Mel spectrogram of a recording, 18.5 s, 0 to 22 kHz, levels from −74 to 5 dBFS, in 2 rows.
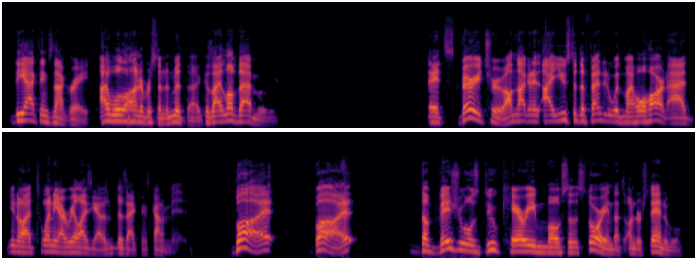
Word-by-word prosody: The 180 +3 +4
acting's 165 -6 0
not - - +1
great. - - -6
I 165 - +4
will 165 0 +2
100% 140 -6 0
admit 145 +4 -1
that, - - -10
'cause 140 0 -5
I 150 +1 +4
love 180 0 +1
that 155 -5 +3
movie. 90 -5 -18 2.0
It's 135 -3 -1
very - - +5
true. - - -3
I'm - - +2
not 165 +1 +3
gonna 160 0 0
I 155 +1 +4
used 180 +4 -3
to 180 - -3
defend 170 +2 +1
it 165 - -9
with 150 -3 -3
my 140 -1 +1
whole 150 +2 0
heart. 170 +1 +2
I 125 0 +1 0.2
you 155 - -6
know, 140 -1 +1
at 135 -3 0
20, 160 0 +1
realized, 130 -3 0
"Yeah, 100 - -3
this 105 +2 -10
this 125 -1 -6
acting 100 - -5
is - - -23
kind 90 - -4
of 75 - -22
mid." 70 - -21 0.8
But 220 -4 +2 0.6
but, - - +2 0.9
the 175 -1 +4
visuals 175 - 0
do 190 +3 -4
carry 155 +1 +3
most 130 -1 -2
of 130 - -3
the 130 - -9
story, 130 +1 +1
and 105 - -9
that's 105 - -8
understandable. 105 - -2
150 Hz, 180 wpm, -24 LUFS, 125-165 Hz, 2.0 s, very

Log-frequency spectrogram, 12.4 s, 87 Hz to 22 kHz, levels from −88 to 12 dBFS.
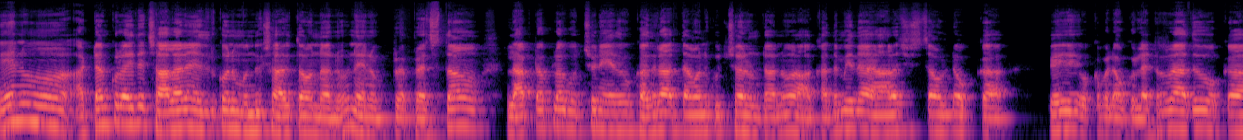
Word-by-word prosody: నేను 180 +5 +1 0.6
అడ్డంకులు 160 +8 +1
అయితే 160 +1 +2
చాలానే 140 +3 +6
ఎదుర్కొని 140 +1 -1
ముందుకు 130 +1 -1
సాగుతా 115 -1 +3
ఉన్నాను. 105 -2 0 0.2
నేను 110 -2 +1 0.2
ప్ర 110 - -1
ప్రస్తుతం 105 +9 +1 0.5
ల్యాప్‌టాప్‌‍‌లో 145 +6 0
గూర్చొని 135 +1 -4
ఏదో 130 0 -2
కథ 115 - +2
రాద్దాం 130 -2 +2
అని 125 0 -2
కూర్చొని 120 +1 0
ఉంటాను. 110 +3 -2 0.2
ఆ - - -1
కథ 105 0 -3
మీద 140 0 -1 0.3
ఆలోచిస్తా 125 +1 0
ఉంటే 120 - -3
ఒక్క 120 0 -12 0.7
పేజీ, 135 +2 +1
ఒకవేళ 115 -2 -5
ఒక 105 0 -6
లెటర్ 135 +2 -2
రాదు, 140 +1 +2 0.2
ఒక 130 +1 -9
125 Hz, 150 wpm, -21 LUFS, 115-140 Hz, 0.7 s, చాలానే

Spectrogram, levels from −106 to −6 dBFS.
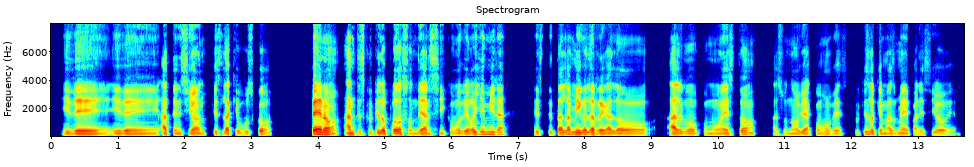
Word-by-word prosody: y 105 +1 -5
de 100 -1 +3
y 105 +1 -3
de 100 -1 -1
atención, 110 - -2
que 120 - -6
es 115 - -19
la 115 -2 +3
que 105 - -10
busco, 110 +6 -5 0.6
pero, 155 -1 +9
antes 130 +2 0
creo 130 -1 -14
que 140 - -2
lo - - +3
puedo 115 +2 +4
sondear, 105 -3 -1
sí, 115 - -12
como 110 -1 -8
de: 95 0 0
"Oye, 155 +8 0
mira, 160 -2 -3 0.4
este 115 0 -10
tal 125 +5 +1
amigo 145 -1 +3
le 145 -3 +4
regaló 115 +2 -1 0.2
algo 120 +1 0
como 100 -1 -8
esto 140 - -4 0.2
a - - -16
su 100 0 -20
novia, 100 -1 -3
¿cómo 125 +6 -9
ves?", 105 0 -8
creo 115 0 -26
que 170 - -8
es - - -3
lo 160 - 0
que 105 - -6
más 105 +1 -6
me 120 -3 -3
pareció, 105 +2 -8
eh. 105 - -20
110 Hz, 195 wpm, -25 LUFS, 100-125 Hz, 0.6 s, pero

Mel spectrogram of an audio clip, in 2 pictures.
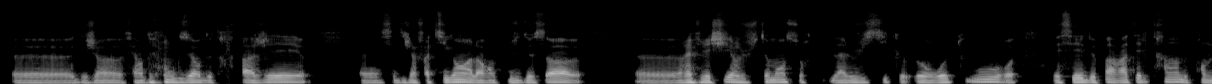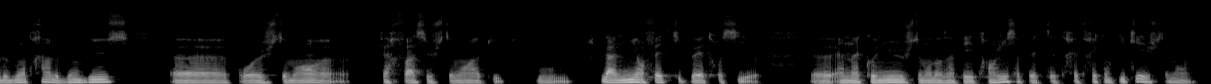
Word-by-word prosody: heu, 80 -1 -2
déjà, 85 +1 -3 0.2
heu, - - -4
faire 85 +1 -2
de 95 - -1
longues 95 -2 +3
heures 95 -1 +5
de 90 +1 -2 0.3
trajet, 100 +3 +3 0.6
heu, 80 - -2
c'est 85 0 -8
déjà 90 +2 0
fatigant 100 +3 +3
alors, 90 -2 +3
en 85 - -1
plus 90 -2 -3
de 90 - +2
ça, 90 - -1
heu 100 -4 +5 0.6
heu, 80 +2 -3
réfléchir, 100 +2 +3
justement, 100 +3 +1
sur 100 -2 -8
t - - -26 0.2
la 90 +1 0
logistique 95 +2 -3 0.2
au 95 -2 +3
retour, 100 +2 +2
heu, - - -12 0.3
essayer 100 +2 +3
de 95 0 +3
pas 105 -1 +2
rater 95 +2 +2
le - - -5
train, 110 -1 -1
de 100 - +2
prendre 95 +2 -2
le 90 - +2
bon 100 +3 +1
train, 110 +3 -4
le 100 - +1
bon 105 +4 0
bus, 115 +3 +1 0.4
heu, 90 +1 +1
pour, 85 -1 -1
heu, - - +1
justement, 90 +1 -2
heu, - - -7 0.5
faire - - -4
face, 90 +2 -1
justement, 85 +1 -4
à 85 - -2
tout - - -10 0.3
tout 90 -1 -6 0.2
toute - - -17
la 95 -2 +6
nuit, 105 +3 +7
en 100 - +3
fait, 100 0 +1
qui - - -11
peut 90 - -2
être 90 - -2
aussi, - - -5
heu - - -8 0.5
heu, 85 -1 0
un 90 0 +2
inconnu, 100 +1 +4
justement, 90 0 -2
dans 90 -2 0
un 85 - -1
pays 90 +1 -1
étranger, 95 +7 0
ça 120 -1 -5
peut 85 - -4
être 80 -1 -6
très, 95 +4 -8
très 100 +2 -5
compliqué, 105 +6 -1
justement, 100 -5 -7
hein. - - -21
95 Hz, 200 wpm, -29 LUFS, 85-100 Hz, 0.6 s, nuit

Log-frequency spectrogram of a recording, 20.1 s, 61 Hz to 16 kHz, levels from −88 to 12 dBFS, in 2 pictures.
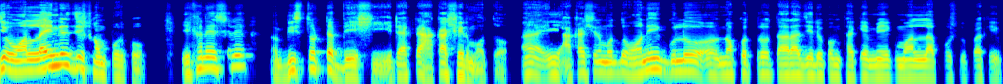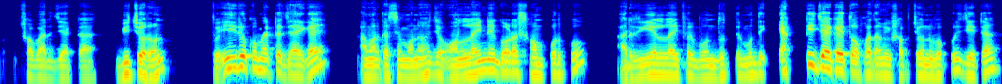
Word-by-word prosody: যে 180 - +7 0.2
অনলাইন 170 +7 +8
এর 225 - +4
যে - - +4
সম্পর্ক, 110 -4 -3 0.6
এখানে 180 +7 -1
আসলে 195 +4 -2 0.5
বিস্তরটা 155 +3 +1 0.2
বেশি। 100 -7 -1
এটা - - -5
একটা - - -4
আকাশের - - 0
মতো। - - -11 0.3
আ - - -1 0.2
এই 125 - -1
আকাশের 135 +1 -4
মধ্যে 130 +1 -3 0.2
অনেকগুলো 145 -1 +2 0.2
অ - - -2 0.2
নক্ষত্র 120 +1 -5 0.2
তারা 115 +1 +2
যেরকম 115 -1 -4
থাকে 105 +2 -5
মেঘ, 105 -1 -2
মল্লা, 105 0 0
পশু-পাখি - - -12 0.3
সবার 105 0 -2
যে 105 - -3
একটা 100 - -6 0.4
বিচরণ 130 -1 +3 0.5
তো - - -13
এইরকম 190 -1 +5
একটা - - -1
জায়গায় 110 -2 +2 0.4
আমার 110 0 +1
কাছে 110 0 -2
মনে 105 +2 0
হয় 125 +1 -2
যে - - +1
অনলাইনে 125 +8 +3
গড়া 135 - +3
সম্পর্ক 120 +1 -3 0.5
আর 95 - -3
রিয়েল 120 +2 +2
লাইফ 110 -1 +1
এর 110 - -1
বন্ধুত্বের 110 +3 -3
মধ্যে 120 +1 -2 0.2
একটি 235 - -1
জায়গায় 165 -5 +9
তফাৎ 130 -2 +2
আমি 115 - 0
সবচেয়ে 115 0 -2
অনুভব 110 0 0
করি 160 - -2
যেটা 125 +5 0
120 Hz, 170 wpm, -25 LUFS, 110-145 Hz, 0.6 s, জায়গায়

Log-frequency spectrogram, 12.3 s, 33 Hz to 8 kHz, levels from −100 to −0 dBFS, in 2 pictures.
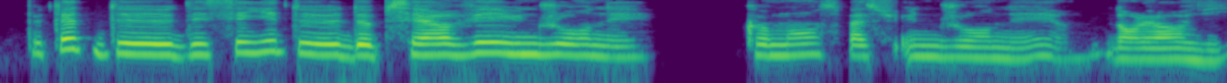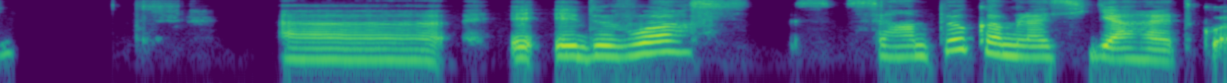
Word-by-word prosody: Peut-être 310 +7 +2
de 225 -1 +3
d'essayer 235 +6 -2
de 230 -4 +1
d'observer 220 +3 +2
une 230 -1 0
journée. 200 -4 -4 0.4
Comment 210 +2 -3
se - - -9
passe 200 -1 -3
une 195 0 -7
journée, 180 +1 -7
hein, 165 - -17 0.2
dans 170 -6 -2
leur 165 0 0
vie? 155 +9 -10 1.4
Heu, 160 -2 -3 0.3
et 180 - +1
et 200 0 +5
de 200 +2 +1
voir 245 +7 +5
c - - -3 0.2
c - - -10
c'est 205 - -4
un 190 +1 -1
peu 295 +9 +3
comme 230 -7 +4
la 190 -1 +1
cigarette, 165 -4 +2
quoi. - - -2
205 Hz, 145 wpm, -22 LUFS, 175-225 Hz, 1.4 s, et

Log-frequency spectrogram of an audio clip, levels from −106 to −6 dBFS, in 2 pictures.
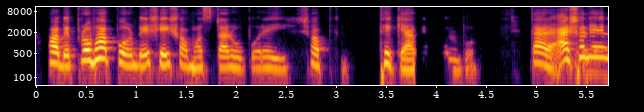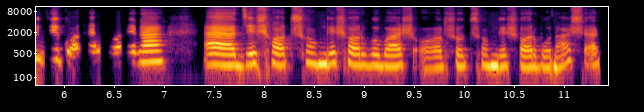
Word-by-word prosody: হবে। 245 -5 +6
প্রভাব 320 +3 +8
পড়বে 220 -3 +1
সেই 230 0 +3
সমাজটার 195 -2 -4
উপরেই 185 0 -8 0.3
সব 225 -4 -2 0.6
থেকে 255 -2 -1
আমি - - -14 0.2
বলবো। 165 0 -17 0.6
তার 260 -3 +4 0.2
আসলে 380 +4 +3
ওই 345 - -2
যে 325 - -1
কথায় 280 -5 -4
বলে 375 -8 -4
না? 275 - +7 0.6
আ - - +7 0.3
যে, 235 - +3
"সৎসঙ্গে 245 +1 -1
স্বর্গবাস, 225 -3 -1 0.3
অসৎ 210 +2 -7
সঙ্গে 220 -2 +1
সর্বনাশ।" 205 +5 -4 0.2
আ - - -5
225 Hz, 130 wpm, -21 LUFS, 205-265 Hz, 0.6 s, প্রভাব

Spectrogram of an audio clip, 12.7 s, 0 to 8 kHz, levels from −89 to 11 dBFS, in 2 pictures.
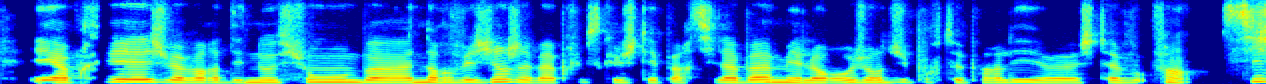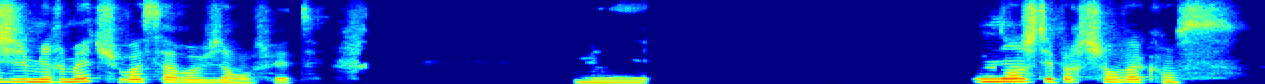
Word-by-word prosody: Et 215 - +3
après, 235 +3 +4
je 220 - -4
vais 215 - +3
avoir 205 0 +1
des 210 0 -7
notions 220 +2 0
bah 205 -2 +2
norvégien 215 +2 +1
j'avais 215 -4 -1
appris 195 +3 -5
parce - - -7
que 215 - -7
j'étais 205 0 -6
partie 200 - -6
là-bas, 220 +2 +4
mais 215 -1 +1
alors 195 -1 +3
aujourd'hui 210 +2 -2
pour - - -18
te - - -4
parler, 205 +2 -4 0.2
je - - -3
t'avoue, 200 0 -4
enfin, 210 -3 -1
si 275 0 0
je 260 - +2
m'y 245 -1 +5
remets, 250 +4 +2
tu 280 -4 -6
vois, 240 +1 +1
ça 240 -2 -1
revient 210 -1 -4
en 180 -3 -4
fait. 180 +1 -10 1.3
Mais 200 -1 -5 1.6
Non, 275 +1 +7
j'étais 255 -1 +2
partie 240 +1 -2
en 235 - 0
vacances. 230 -2 -5
215 Hz, 195 wpm, -20 LUFS, 205-235 Hz, 1.6 s, Non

